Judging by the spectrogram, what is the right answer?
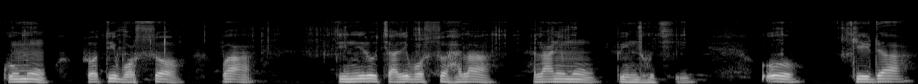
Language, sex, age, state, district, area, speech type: Odia, male, 18-30, Odisha, Balangir, urban, spontaneous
